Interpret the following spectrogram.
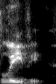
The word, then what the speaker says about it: Levy: moov to Levy County Florida that's the proper pronunciation because people were asking Levy Levy it's Levy it's l v y they moved there in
